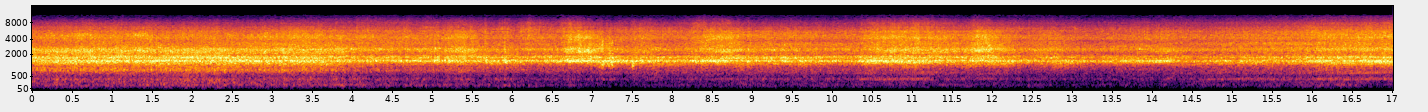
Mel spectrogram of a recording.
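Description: Traffic hums steadily on a busy road.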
